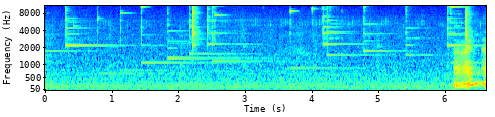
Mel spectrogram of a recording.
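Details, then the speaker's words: Overwound music box with badly corroded, rusted gears and fly, just oiled: scattered plinking notes that falter, pause and resume as the mechanism stops and starts; to be let unwound and oiled more. "stops and it starts so we're gonna let it unwind and then add a little bit more oil to it"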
